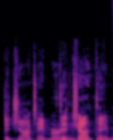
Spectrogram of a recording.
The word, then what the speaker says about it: Dejounte: DeJounte Murray.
